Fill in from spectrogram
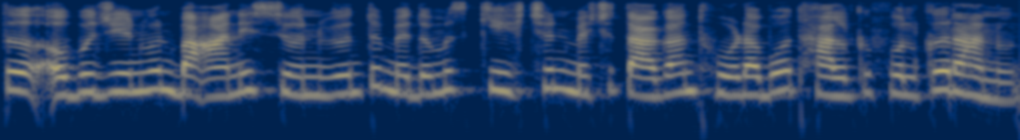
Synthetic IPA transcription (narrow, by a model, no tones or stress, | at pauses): t̪ɨɐ̰bud͡ʒiːnʋunbaaːnisjoːnʋʲjunt̪ɨmed̪umɨskẽːɦt͡ʃʰinmet͡ʃʰit̪aːɡaːnt̪ʰoːɽaːboːt̪haːlkɨfulkɨɾaːnun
